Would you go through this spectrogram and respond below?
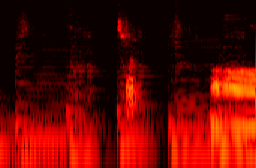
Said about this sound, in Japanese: うん、ちょっと後ろの鳥になんか言いたいことあるみたいな、ちょっと聞いてもらえます？意見。何が言ってるんですかね、彼は。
